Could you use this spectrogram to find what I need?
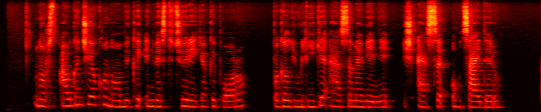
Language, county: Lithuanian, Šiauliai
